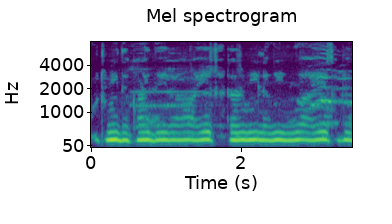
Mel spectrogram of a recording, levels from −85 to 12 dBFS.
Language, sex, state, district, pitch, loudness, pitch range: Hindi, female, Chhattisgarh, Rajnandgaon, 210 Hz, -13 LUFS, 205-215 Hz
